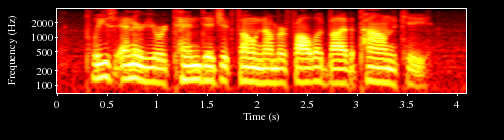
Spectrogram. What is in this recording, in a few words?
Voice Manual Phone Entry Message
